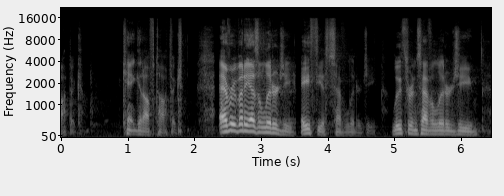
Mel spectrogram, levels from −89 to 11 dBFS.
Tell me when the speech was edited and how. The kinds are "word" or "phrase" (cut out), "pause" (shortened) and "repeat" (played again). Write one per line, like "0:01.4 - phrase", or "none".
0:03.5 - pause
0:04.8 - pause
